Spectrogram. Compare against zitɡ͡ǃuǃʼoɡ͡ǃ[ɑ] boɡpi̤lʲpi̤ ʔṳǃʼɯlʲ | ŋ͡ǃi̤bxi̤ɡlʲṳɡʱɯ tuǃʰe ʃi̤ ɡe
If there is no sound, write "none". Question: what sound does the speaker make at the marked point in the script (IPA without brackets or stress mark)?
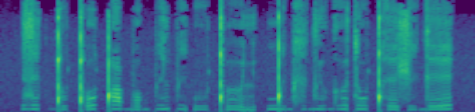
ɑ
